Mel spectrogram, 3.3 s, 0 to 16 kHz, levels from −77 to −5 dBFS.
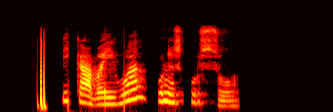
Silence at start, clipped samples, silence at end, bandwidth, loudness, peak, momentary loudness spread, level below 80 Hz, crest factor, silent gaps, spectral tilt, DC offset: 0.4 s; under 0.1%; 0.95 s; 7.6 kHz; -25 LUFS; -2 dBFS; 12 LU; -62 dBFS; 26 dB; 0.51-0.61 s, 1.49-1.57 s, 1.86-1.90 s; -4 dB/octave; under 0.1%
